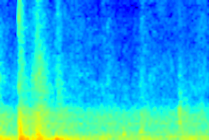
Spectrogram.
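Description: Karate students striking on a count: cotton gis snapping and bare feet landing on a wooden floor in a quick burst near the start, loudest about a quarter second in. It settles into low room noise with a few soft foot sounds.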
